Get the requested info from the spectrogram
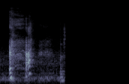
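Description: A short burst of laughter from a young woman, then the sound cuts off abruptly to dead silence about a second in.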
